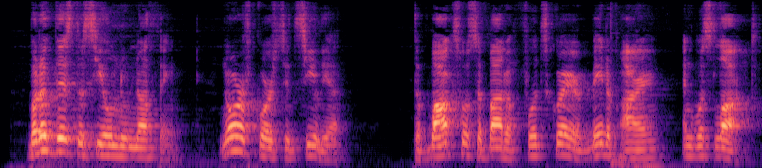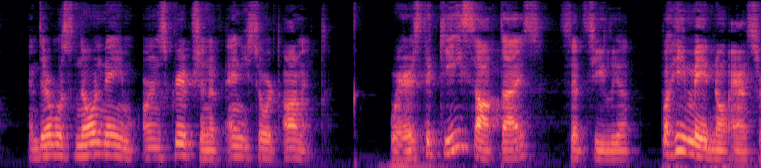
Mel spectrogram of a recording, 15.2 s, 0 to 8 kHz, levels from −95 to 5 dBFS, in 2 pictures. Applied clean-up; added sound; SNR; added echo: neural mask model DeepFilterNet 3.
